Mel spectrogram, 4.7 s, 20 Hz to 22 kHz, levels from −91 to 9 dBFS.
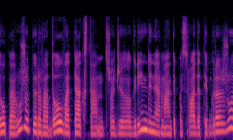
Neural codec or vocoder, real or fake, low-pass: codec, 44.1 kHz, 7.8 kbps, DAC; fake; 14.4 kHz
